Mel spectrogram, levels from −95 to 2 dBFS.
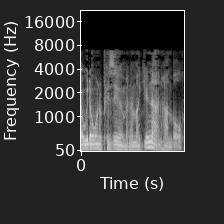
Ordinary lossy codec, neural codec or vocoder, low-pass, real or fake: MP3, 32 kbps; codec, 24 kHz, 0.9 kbps, WavTokenizer, small release; 7.2 kHz; fake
